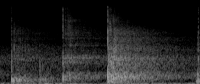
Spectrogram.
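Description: A squash ball struck by the racket and hitting the court walls during solo backhand drives: a few sharp impacts, about half a second apart, each with a ringing echo off the court walls.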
